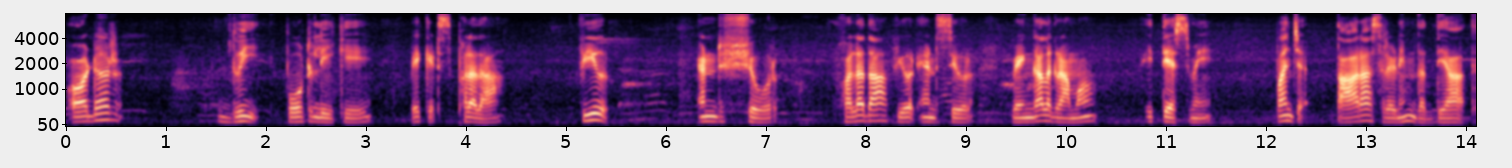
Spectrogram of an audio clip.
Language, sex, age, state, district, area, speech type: Sanskrit, male, 18-30, Odisha, Bargarh, rural, read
